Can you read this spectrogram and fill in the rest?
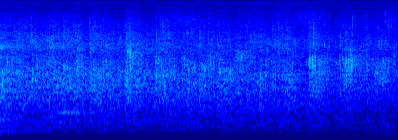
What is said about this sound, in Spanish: Dale palma fuerte al Señor.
